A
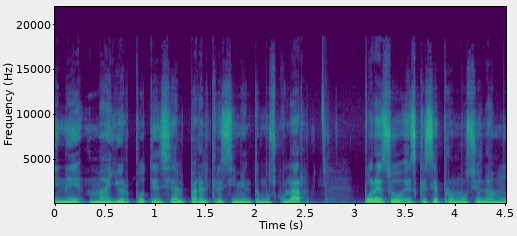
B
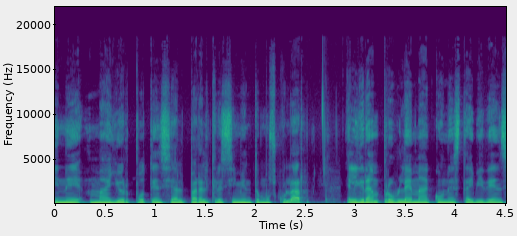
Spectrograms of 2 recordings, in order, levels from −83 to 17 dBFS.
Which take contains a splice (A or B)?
B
